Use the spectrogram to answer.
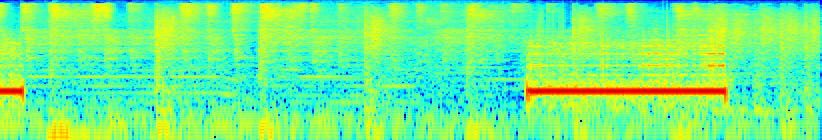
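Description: Telephone ringback tone on an outgoing call: a steady single-pitch beep lasts about one second, with a brief fragment of the same tone at the very start, over low background sound.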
